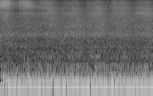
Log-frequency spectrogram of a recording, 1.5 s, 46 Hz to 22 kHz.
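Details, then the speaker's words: C6 Corvette Z06 with Akrapovic dual-mode catback, exhaust valves open, short rev after cold start: deep loud V8 bark with heavy low rumble, no rattle or knock; healthy. "so there was the valves closed and now i'll open them up and do the same the same little rev"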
